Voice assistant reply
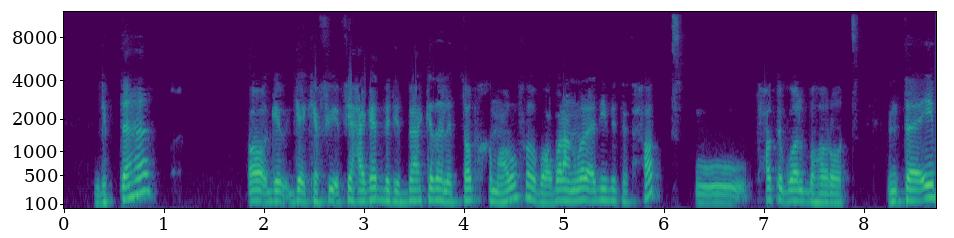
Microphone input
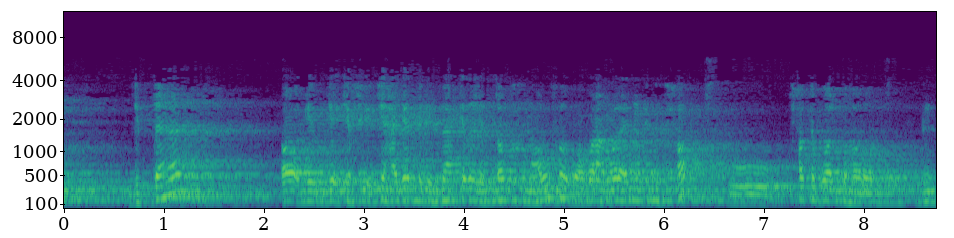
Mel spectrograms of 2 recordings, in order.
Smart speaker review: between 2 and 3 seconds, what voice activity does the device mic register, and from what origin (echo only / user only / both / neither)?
echo only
